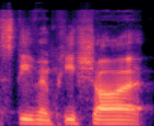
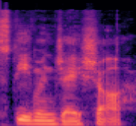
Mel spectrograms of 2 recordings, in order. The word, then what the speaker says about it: Stephen J. Shaw: I think I said Steven Pshaw. I guess it's Steven J. Shaw.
